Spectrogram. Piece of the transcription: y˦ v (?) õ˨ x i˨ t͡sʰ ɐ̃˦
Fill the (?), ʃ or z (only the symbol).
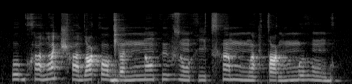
z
